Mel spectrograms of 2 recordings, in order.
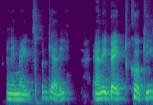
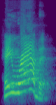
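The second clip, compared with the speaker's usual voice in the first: high, loud call from outside; yelling; 11 semitones higher, 5 dB louder than usual. Acted. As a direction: holler it out to the rabbit. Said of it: "someone yelled outside".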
